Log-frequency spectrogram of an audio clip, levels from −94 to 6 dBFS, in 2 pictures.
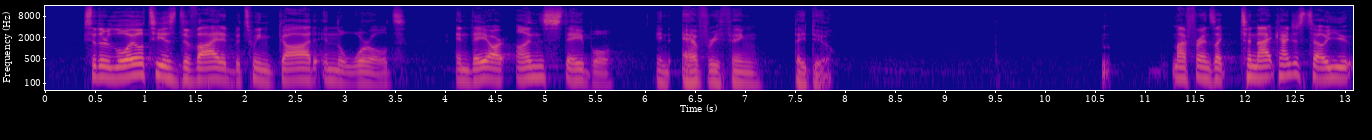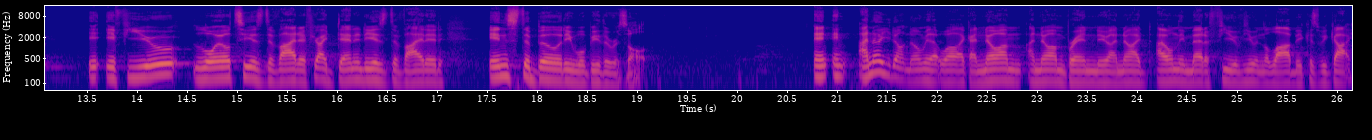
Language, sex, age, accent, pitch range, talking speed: English, male, 20-39, American, 115-150 Hz, 180 wpm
